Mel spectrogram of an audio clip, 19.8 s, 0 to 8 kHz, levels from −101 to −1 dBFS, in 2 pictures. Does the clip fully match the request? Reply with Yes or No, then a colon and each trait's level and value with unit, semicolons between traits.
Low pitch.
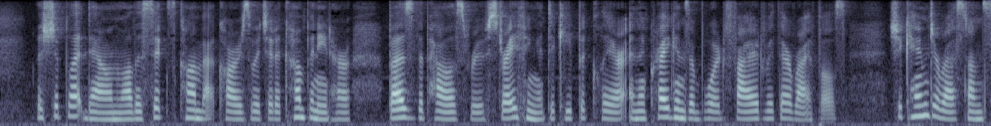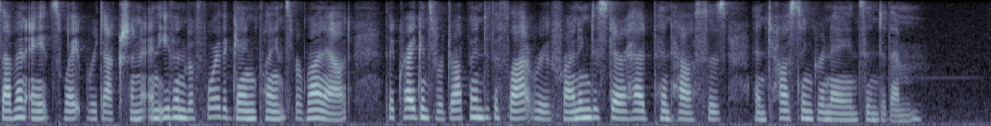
No: medium, 180 Hz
